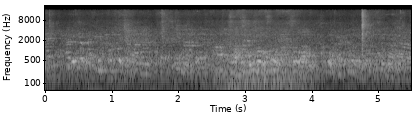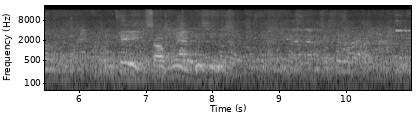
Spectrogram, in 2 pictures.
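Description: A young man talks casually and close by, with some echo.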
